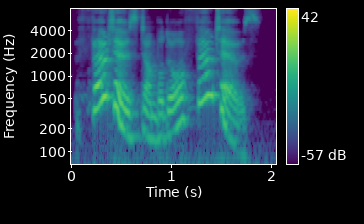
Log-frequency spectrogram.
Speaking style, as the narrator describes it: cried Bagman excitedly

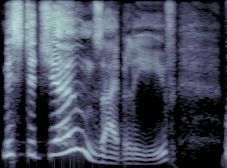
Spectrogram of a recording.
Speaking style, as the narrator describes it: A man exclaimed

